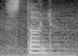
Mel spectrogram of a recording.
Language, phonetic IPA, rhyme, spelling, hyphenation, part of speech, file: Belarusian, [stolʲ], -olʲ, столь, столь, noun, Be-столь.ogg
- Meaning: ceiling (the overhead surface of a room, typically serving as the upper boundary of the space)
